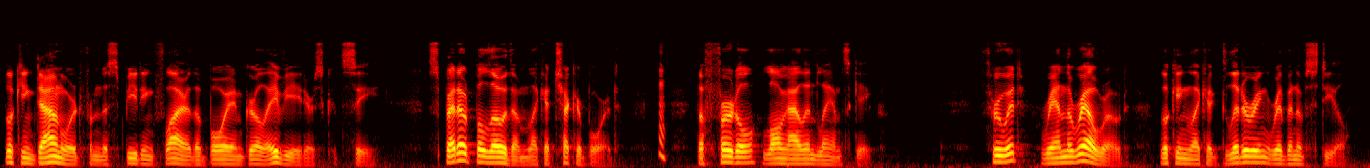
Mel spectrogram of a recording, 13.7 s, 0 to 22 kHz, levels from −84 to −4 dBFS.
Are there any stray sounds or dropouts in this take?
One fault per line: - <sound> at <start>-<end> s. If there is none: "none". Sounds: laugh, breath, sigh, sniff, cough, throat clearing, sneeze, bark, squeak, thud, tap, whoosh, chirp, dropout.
- laugh at 6.6-6.7 s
